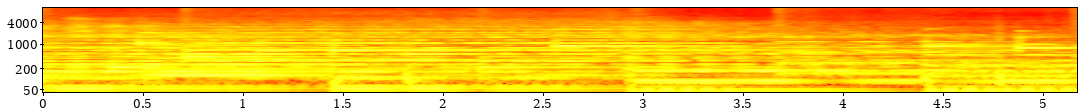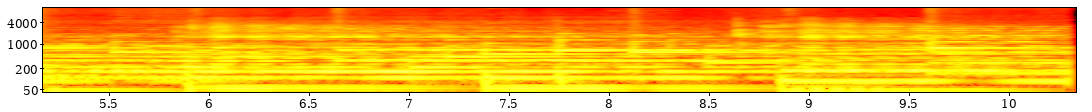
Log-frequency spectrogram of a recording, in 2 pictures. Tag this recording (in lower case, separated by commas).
music, sad music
